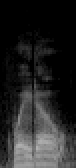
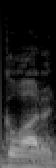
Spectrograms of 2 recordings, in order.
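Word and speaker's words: Guaidó: But you know, the problem is if is his name pronounced Guaido? Guaido, Guaido.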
